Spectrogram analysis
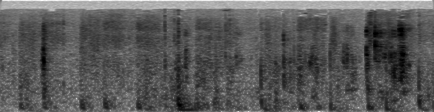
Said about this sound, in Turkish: Ayak sesi duyuyorum.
